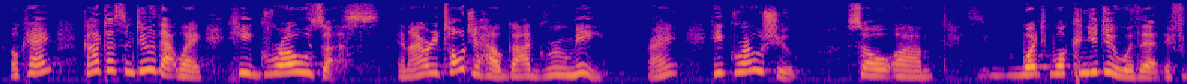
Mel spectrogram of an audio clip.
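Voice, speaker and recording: A woman pastor with a New Jersey accent, preaching a sermon in a lively, conversational way and often checking in with "all right?". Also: fairly high pitch. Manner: lively, spells words out, frequent "all right?" check-ins. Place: church sanctuary. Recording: long hall reverb.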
